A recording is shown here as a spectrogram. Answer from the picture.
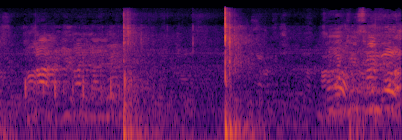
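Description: A football being kicked: sharp thuds, a light one at the start and two loud ones about a second apart, with players shouting in the background.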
